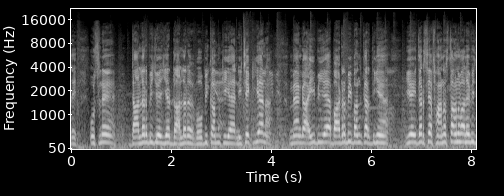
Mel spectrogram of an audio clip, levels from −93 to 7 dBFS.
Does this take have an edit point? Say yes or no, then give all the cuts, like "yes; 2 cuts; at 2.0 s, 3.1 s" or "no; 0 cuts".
no; 0 cuts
